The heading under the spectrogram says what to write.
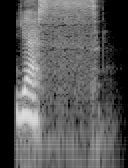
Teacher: the s sound is considered a continuant because the airflow can continue as long as we have air in our lungs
